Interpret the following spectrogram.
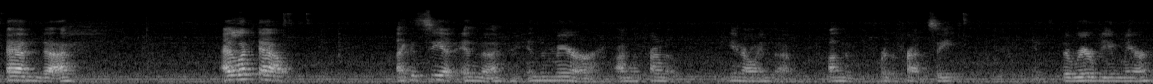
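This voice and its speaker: A woman's voice: sits low, fairly even intonation, unhurried, long pauses. An elderly woman, a grandmother, telling family stories in a casual, rambling, anecdotal way, as an elder recalling the past. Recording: roomy, clearly noisy home recording.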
